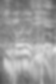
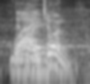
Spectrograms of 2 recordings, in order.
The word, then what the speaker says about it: Qui-Gon: Se lee Qui-Gon. – Y se pronuncia Qui-Gon.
